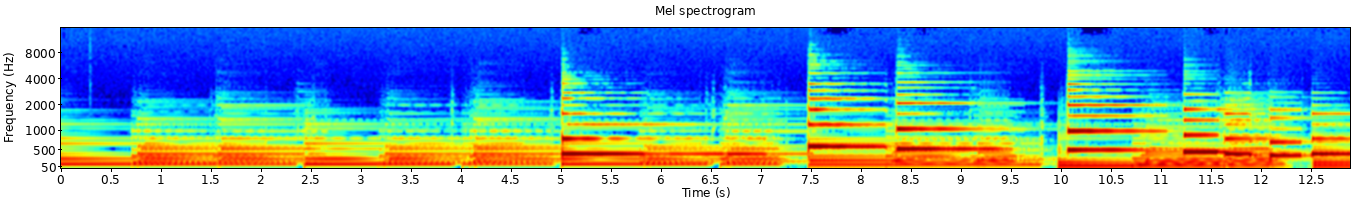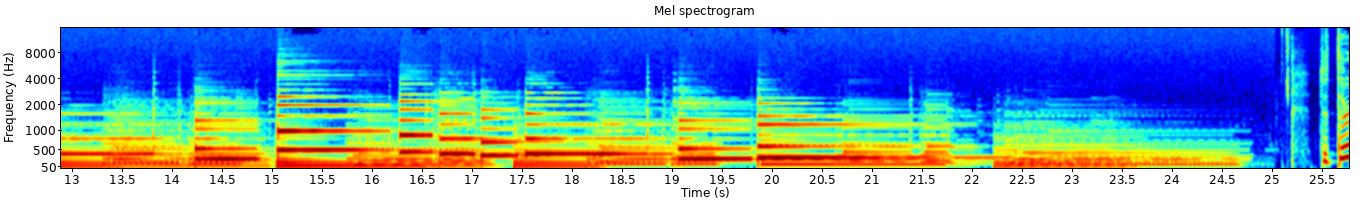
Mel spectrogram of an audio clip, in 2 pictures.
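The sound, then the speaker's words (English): A slow song passage, the first two phrases of the first verse forming a musical sentence, played on clean, synth-like sustained tones: a melody over block chords that change steadily, phrase after phrase, even in volume with no audible singing. “Let's listen to these first two phrases of the first verse.”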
